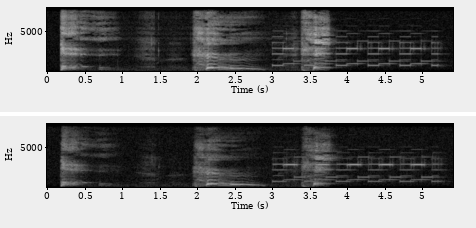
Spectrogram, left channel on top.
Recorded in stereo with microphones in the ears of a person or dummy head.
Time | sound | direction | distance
0.2 | a gasp | 80° left | 1.0 m
3.0 | a ringtone | 65° left (ahead or behind) | 4 m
